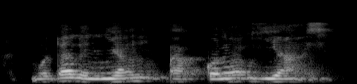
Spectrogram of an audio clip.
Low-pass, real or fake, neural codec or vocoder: 7.2 kHz; fake; codec, 16 kHz, 2 kbps, FreqCodec, smaller model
